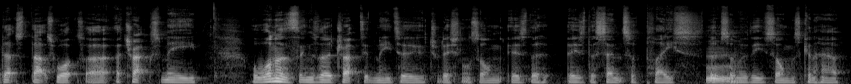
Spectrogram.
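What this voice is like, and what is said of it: Birmingham (Brummie) accent. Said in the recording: “as you can tell from the accent ... It's extreme Brummy ... It's faded a bit ... I'm such a Brummy”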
